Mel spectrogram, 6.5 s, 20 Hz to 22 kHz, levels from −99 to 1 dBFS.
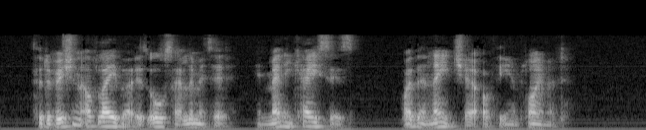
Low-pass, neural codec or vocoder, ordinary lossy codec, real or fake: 7.2 kHz; none; AAC, 32 kbps; real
